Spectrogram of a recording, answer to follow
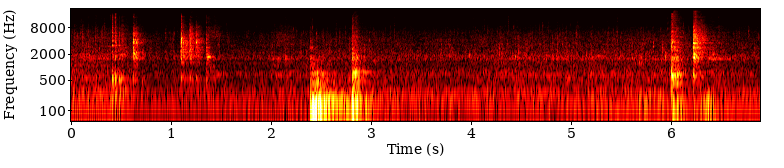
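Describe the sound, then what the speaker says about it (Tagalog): Pork sisig is stirred in a cooking pan over a low background sizzle, with several distinct scraping clanks of a utensil against the metal at irregular intervals. "Halo-haloin na natin hanggang siya ay maluto, no?"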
